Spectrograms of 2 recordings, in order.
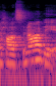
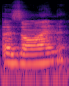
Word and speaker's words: Hasanabi: But I think it's like Azan, and then you say and then the word B, like it's a B, like B, you know.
